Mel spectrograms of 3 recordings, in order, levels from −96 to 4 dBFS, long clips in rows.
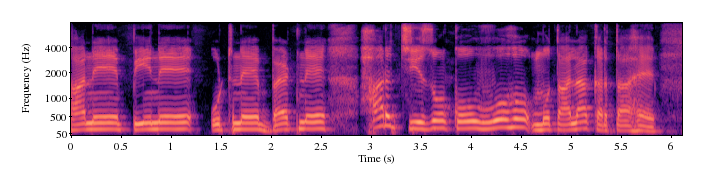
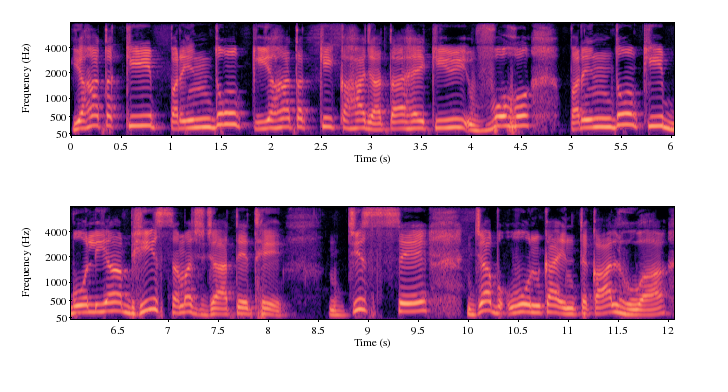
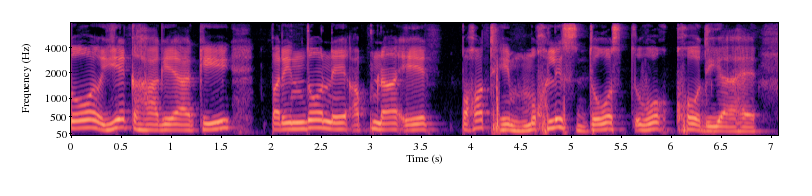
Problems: constant background noise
